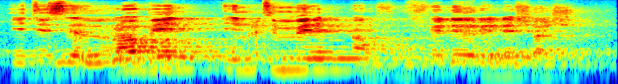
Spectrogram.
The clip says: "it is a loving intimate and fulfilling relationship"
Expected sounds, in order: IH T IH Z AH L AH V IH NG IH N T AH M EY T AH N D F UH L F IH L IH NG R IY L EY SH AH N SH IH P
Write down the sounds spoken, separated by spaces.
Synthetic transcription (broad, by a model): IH T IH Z AH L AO B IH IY N T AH M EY T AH N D F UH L F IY L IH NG R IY L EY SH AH N SH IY P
